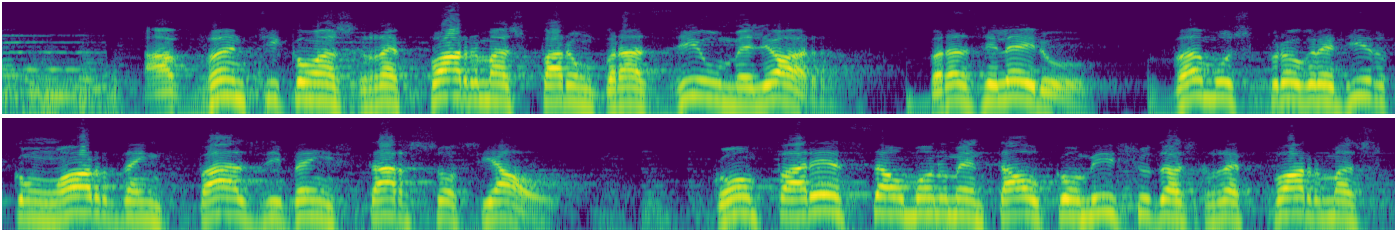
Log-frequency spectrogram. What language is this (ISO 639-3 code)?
por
